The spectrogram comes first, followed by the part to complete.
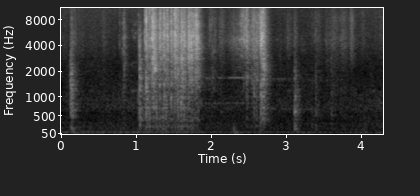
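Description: Tarot deck being shuffled by hand: a sharp click at the start, a rapid riffle of cards lasting most of a second about a second in, a shorter rush of cards after it, and another single click a little past three seconds.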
